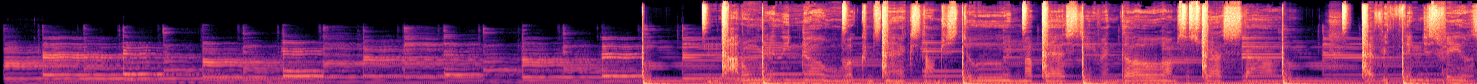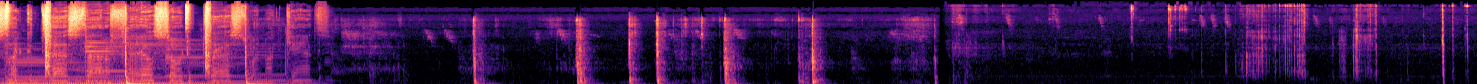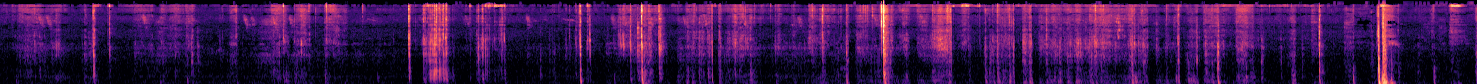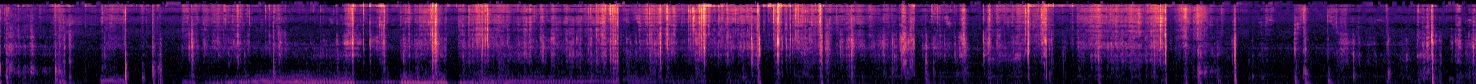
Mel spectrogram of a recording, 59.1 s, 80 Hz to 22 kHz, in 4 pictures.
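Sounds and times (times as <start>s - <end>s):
plastic packaging rattling: 47.9s - 56.7s.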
